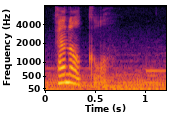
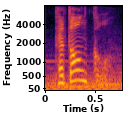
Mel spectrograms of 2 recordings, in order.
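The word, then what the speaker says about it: pétoncle: Penoncle. Petoncle. I feel like it's saying like pet uncle.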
